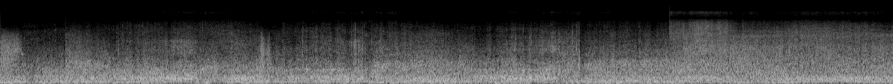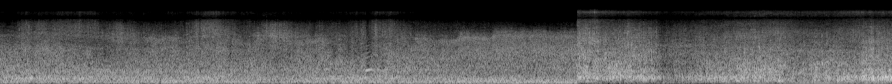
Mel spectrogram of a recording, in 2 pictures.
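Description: Wind buffeting the microphone and a snowboard's edges scraping and hissing over groomed snow during a run. The sound changes about fifteen seconds in as the board slows near the bottom.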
